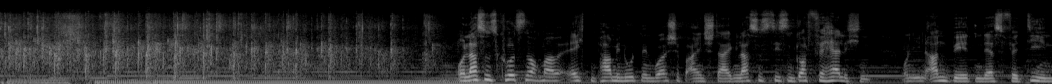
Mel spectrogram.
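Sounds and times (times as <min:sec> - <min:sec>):
church audience applause: 0:00.0 - 0:04.5
speech: 0:04.6 - 0:10.5.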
